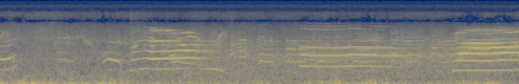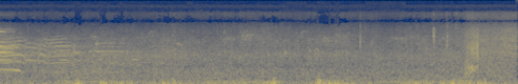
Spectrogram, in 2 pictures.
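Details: Stray cats at a Japanese cat-island gathering call to a visitor: a run of clear, level meows in the first seven seconds, one cat's voice stretched and steady, then only wind-like rumble and faint rustling.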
